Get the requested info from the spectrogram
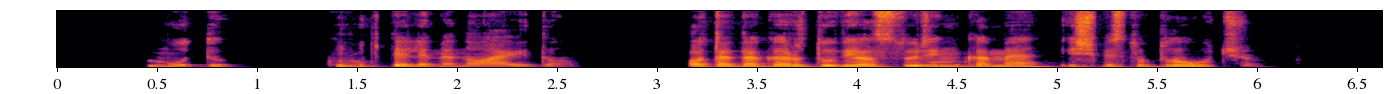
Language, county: Lithuanian, Klaipėda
